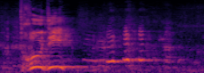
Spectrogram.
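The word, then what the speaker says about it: Trudi: manger trop dit trou dit t r u d i je crois oui il y a pas dou la haute sur le U il se prononce ou je pas demandé s'il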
